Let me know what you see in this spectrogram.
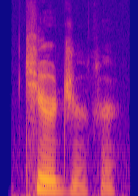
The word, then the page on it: tearjerker: American English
